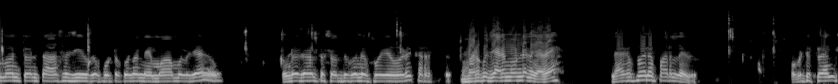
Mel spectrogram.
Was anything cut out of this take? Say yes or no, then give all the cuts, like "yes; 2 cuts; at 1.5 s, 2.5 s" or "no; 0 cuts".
yes; 1 cut; at 4.6 s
